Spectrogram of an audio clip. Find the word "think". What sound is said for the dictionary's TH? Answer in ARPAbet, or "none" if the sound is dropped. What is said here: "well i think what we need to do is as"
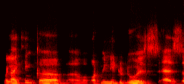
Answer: T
